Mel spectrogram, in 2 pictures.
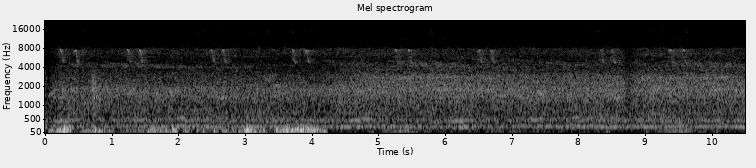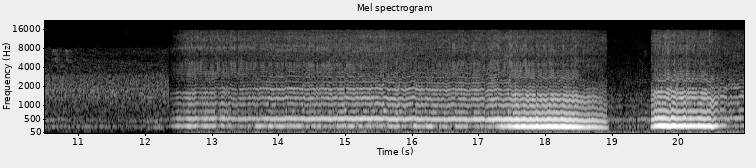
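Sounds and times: honeybees humming: 12.4s - 20.9s
loud bee buzz sound effect: 12.4s - 20.9s.

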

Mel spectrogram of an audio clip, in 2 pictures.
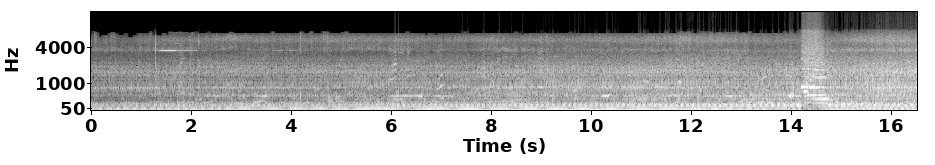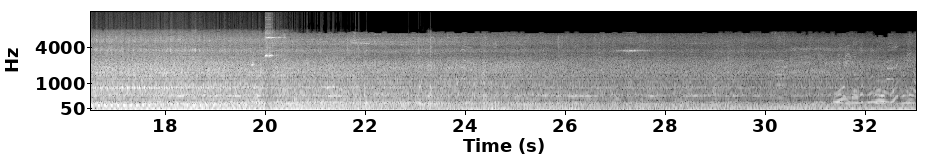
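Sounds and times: diesel locomotive engine throbbing: 0.0s - 33.0s
loud train horn toot: 1.3s - 2.2s, 14.0s - 15.0s.

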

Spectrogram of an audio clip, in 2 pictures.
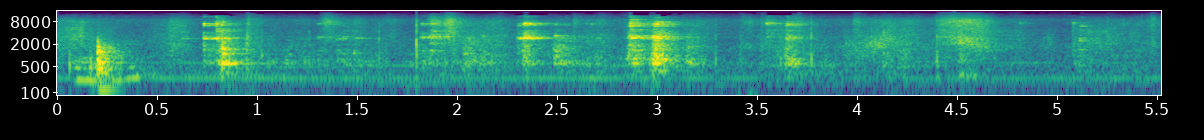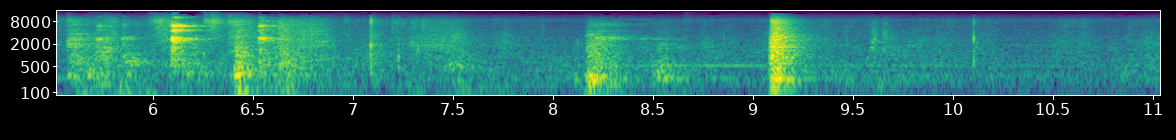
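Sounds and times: dishes and cups clinking: 0.6s - 3.9s, 5.1s - 6.9s, 8.2s - 8.8s.

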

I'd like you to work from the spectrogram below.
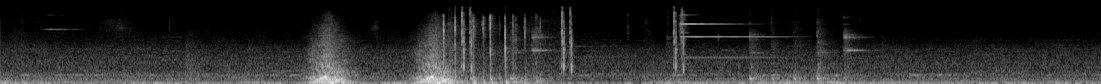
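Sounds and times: sharp clicks: 4.4s - 5.8s
bell-like ding: 6.8s - 7.9s.

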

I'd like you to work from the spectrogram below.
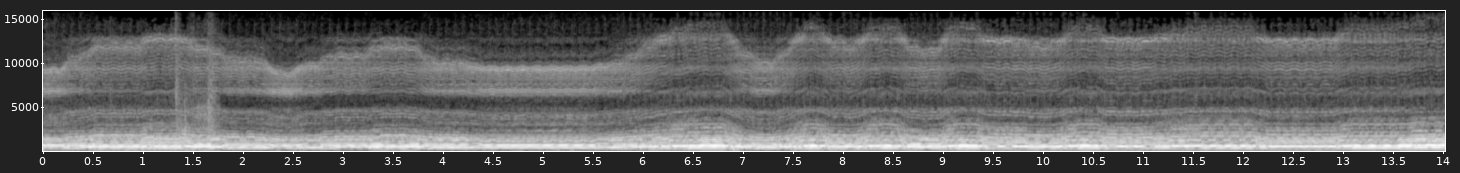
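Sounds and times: man humming a long note: 0.0s - 14.0s.

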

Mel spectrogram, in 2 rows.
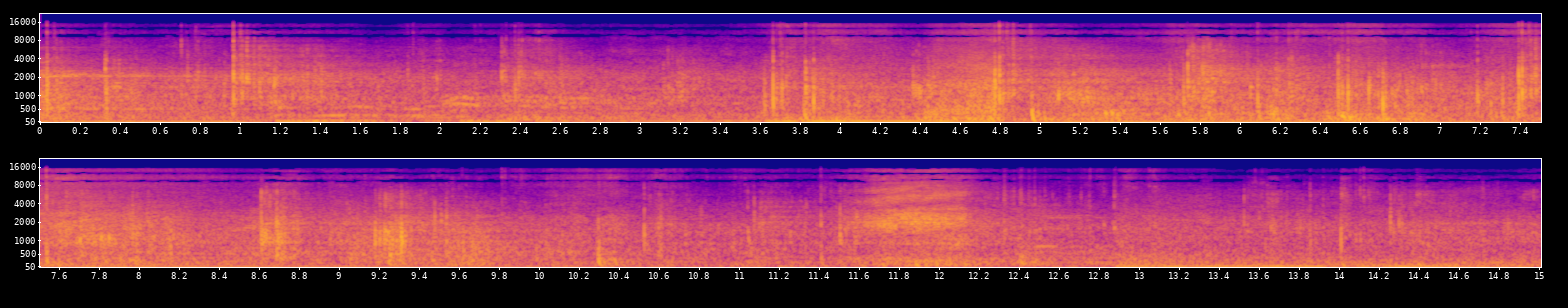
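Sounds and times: stick striking pucks: 0.0s - 15.0s
skate blades scraping ice: 3.1s - 15.0s.

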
